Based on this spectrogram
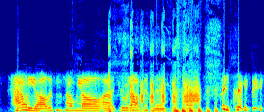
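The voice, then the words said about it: Put-on Southern accent. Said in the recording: “that old Southern accent thing”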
